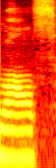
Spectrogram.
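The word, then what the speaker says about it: Walz: Just happens to be the state where Tim Waltz is from. Did I say his name right? Tim Walls. I put a T in there. There's no T.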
